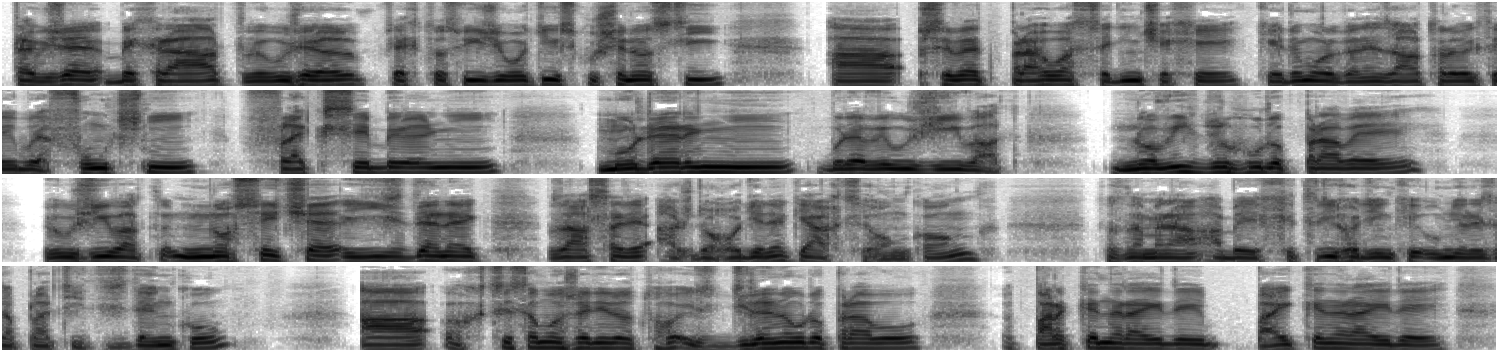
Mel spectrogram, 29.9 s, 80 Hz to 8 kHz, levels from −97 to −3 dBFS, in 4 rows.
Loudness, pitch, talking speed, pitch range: -12 LUFS, 115 Hz, 120 wpm, 105-130 Hz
